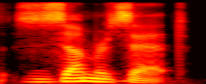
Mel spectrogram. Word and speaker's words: Somerset: England where you'll hear the region of Somerset pronounced as zeret I'll look a little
